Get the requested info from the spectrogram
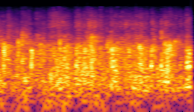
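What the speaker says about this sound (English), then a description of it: "Big round of applause for them." Brief burst of audience clapping at a college hackathon event for a team called up, moderately loud and continuous with no talk.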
